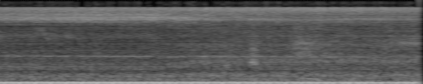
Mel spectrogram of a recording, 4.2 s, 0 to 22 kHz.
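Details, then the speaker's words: 2000 Cadillac Escalade V8, after crank-no-start fixed by replacing distributor cap and rotor: smooth even idle around 900 rpm, about three pulses a second, no stumble or ticking; normal running. "After a couple of weeks of fighting this and getting his nephew out here to scan it for us and finding the problem, it's finally good to hear it running again."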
